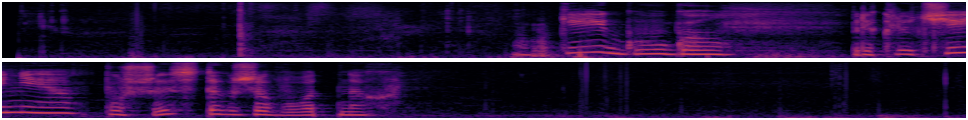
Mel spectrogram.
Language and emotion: Russian, neutral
